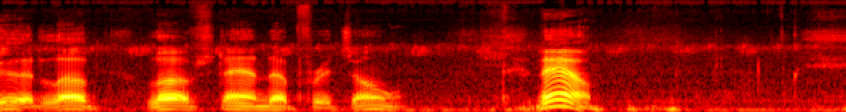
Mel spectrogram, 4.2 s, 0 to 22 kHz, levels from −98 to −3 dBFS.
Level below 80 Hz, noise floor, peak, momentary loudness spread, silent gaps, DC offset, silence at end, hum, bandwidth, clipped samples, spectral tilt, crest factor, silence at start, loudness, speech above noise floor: -78 dBFS; -57 dBFS; -12 dBFS; 24 LU; none; under 0.1%; 0.85 s; none; over 20 kHz; under 0.1%; -5.5 dB/octave; 20 dB; 0 s; -29 LUFS; 28 dB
